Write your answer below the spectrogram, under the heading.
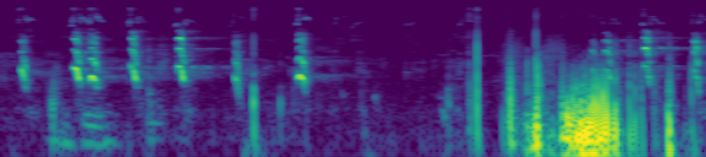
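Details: African wild dogs during a kudu kill in Hwange National Park near Gwango; high squealing twitters in fast bursts, then a brief pause and a loud low rumbling struggle noise followed by more chirps.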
